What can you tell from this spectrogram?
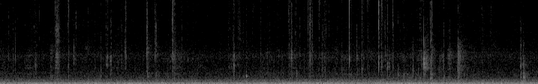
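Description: Clear slime with small beads mixed in, squeezed and stretched between the fingers: scattered small clicks and pops, with one louder click about eight and a half seconds in, over a steady low hum.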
